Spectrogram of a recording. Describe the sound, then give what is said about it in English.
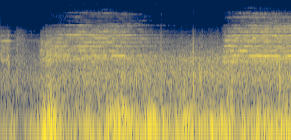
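A train rolls past on a railroad with a steady low rumble and rattling wagons, faint wheel squeal riding over the top, filling the whole stretch without any voices. “All right, train's almost done.”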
